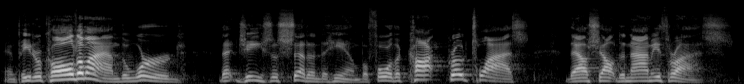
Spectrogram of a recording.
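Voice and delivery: usual speaking voice

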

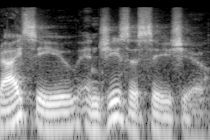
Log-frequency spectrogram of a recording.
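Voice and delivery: low, soft warning from the dark; mysterious parrot voice. Retold or imitated. Hidden parrot warning a thief at night, low and soft. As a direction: deliver a quiet, low, lightly acted warning. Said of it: "He hears this word".

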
